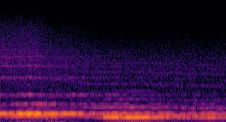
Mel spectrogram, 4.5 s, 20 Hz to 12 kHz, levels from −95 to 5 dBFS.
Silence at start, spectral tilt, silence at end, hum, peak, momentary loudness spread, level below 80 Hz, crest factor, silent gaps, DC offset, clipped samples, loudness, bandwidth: 0 s; -11 dB/octave; 0 s; none; -18 dBFS; 16 LU; -68 dBFS; 14 dB; none; under 0.1%; under 0.1%; -31 LUFS; 4.1 kHz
